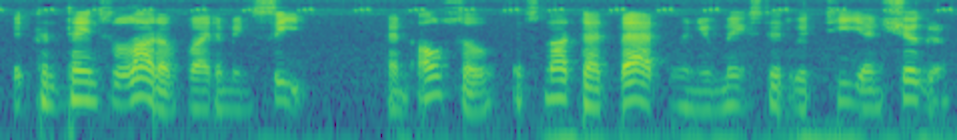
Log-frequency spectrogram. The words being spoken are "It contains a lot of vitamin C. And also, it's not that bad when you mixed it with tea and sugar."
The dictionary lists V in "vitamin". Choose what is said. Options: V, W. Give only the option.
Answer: V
